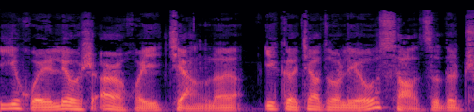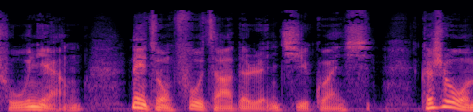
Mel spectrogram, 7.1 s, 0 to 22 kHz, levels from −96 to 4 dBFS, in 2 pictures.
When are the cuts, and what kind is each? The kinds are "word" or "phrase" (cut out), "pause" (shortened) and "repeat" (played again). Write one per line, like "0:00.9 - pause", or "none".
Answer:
0:01.9 - pause

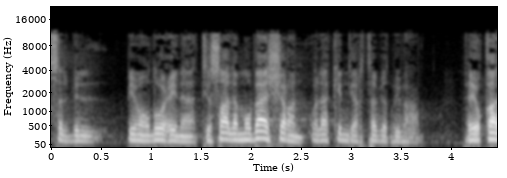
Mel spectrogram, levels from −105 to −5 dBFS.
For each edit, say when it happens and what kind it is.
0:03.0 - word
0:03.4 - word

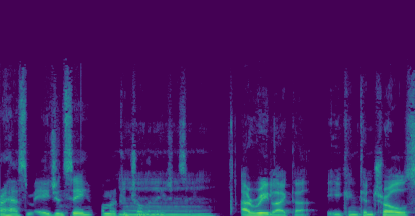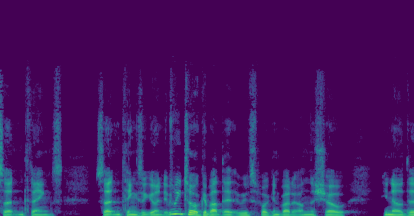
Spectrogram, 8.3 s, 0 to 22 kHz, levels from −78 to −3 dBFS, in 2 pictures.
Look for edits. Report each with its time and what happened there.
0:02.7 - word
0:03.3 - phrase
0:05.8 - phrase

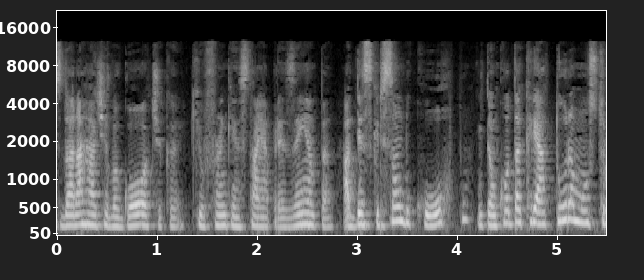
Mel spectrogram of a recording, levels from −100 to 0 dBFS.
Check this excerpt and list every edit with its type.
0:02.8 - word

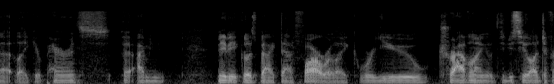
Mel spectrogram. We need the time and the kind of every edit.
none

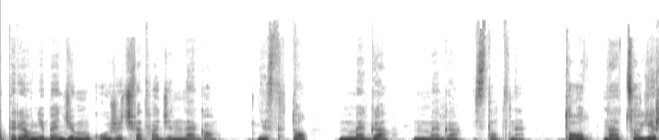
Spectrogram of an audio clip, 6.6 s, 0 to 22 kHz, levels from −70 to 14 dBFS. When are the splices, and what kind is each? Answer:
none

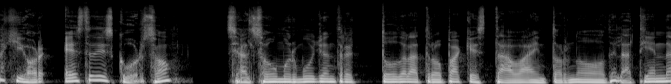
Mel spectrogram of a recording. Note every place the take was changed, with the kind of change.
0:01.9 - pause

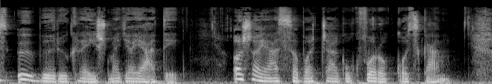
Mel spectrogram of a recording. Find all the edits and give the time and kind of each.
none

